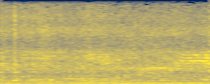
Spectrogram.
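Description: A steady low rumble of vehicle noise.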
